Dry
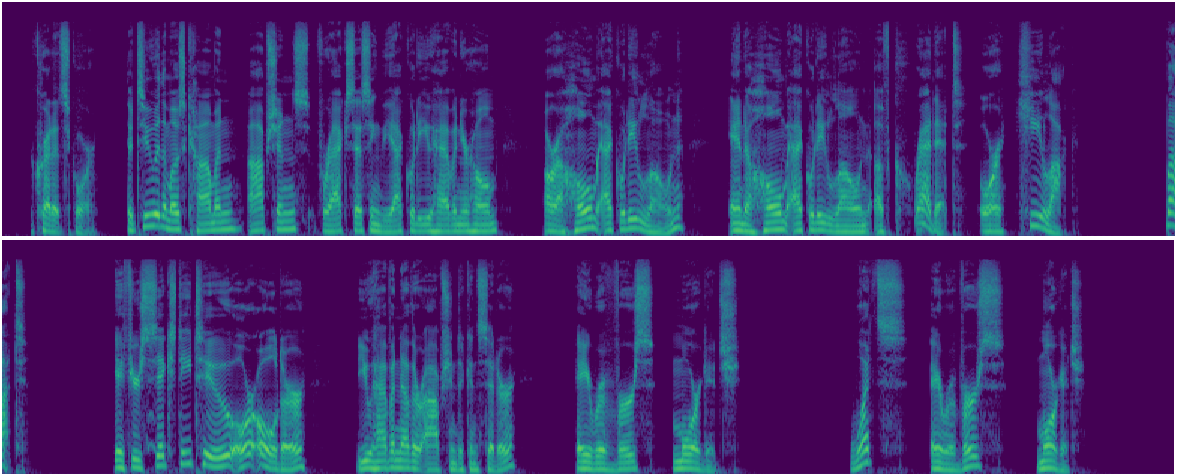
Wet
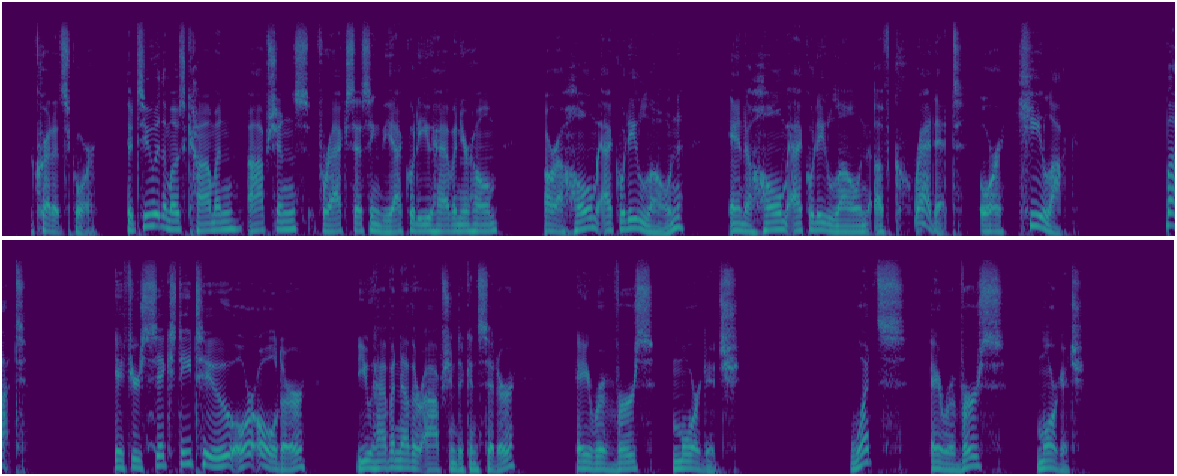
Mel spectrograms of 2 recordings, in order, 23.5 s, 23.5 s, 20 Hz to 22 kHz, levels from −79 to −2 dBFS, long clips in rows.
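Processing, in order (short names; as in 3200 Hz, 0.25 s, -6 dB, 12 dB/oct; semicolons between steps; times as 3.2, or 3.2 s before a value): compressor, threshold -28 dBFS, peak gain reduction 10 dB; gain -7 dB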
